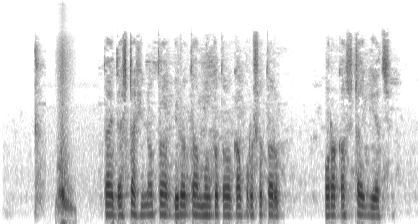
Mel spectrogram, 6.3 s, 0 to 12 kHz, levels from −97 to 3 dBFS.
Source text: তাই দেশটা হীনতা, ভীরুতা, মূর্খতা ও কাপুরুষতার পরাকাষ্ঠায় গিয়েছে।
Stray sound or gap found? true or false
true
